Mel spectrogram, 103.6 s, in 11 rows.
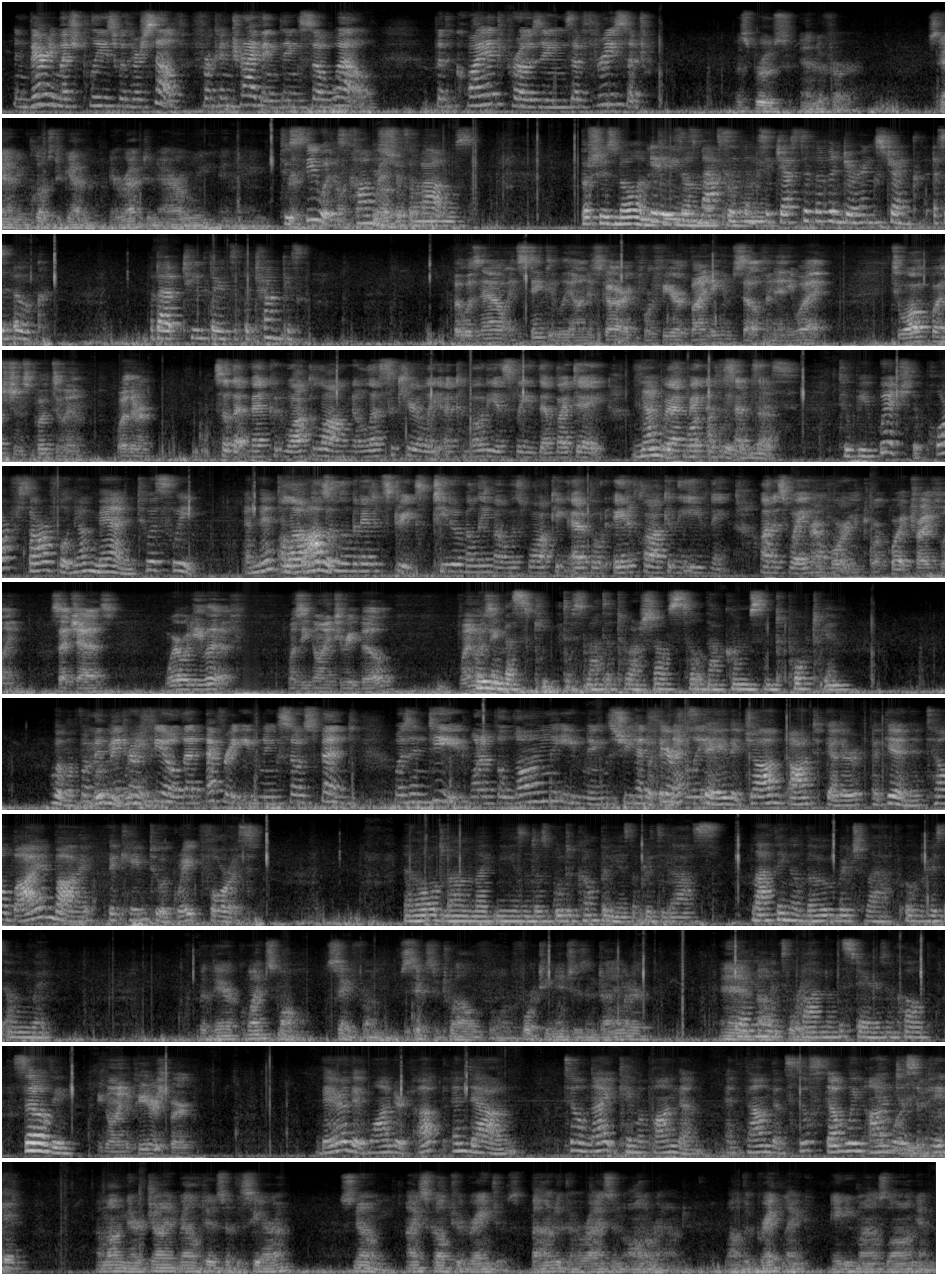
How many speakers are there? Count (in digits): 7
